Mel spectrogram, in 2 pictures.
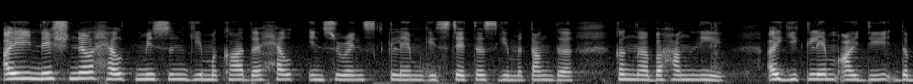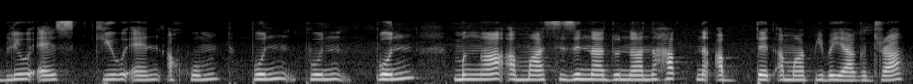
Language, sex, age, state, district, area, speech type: Manipuri, female, 18-30, Manipur, Senapati, rural, read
